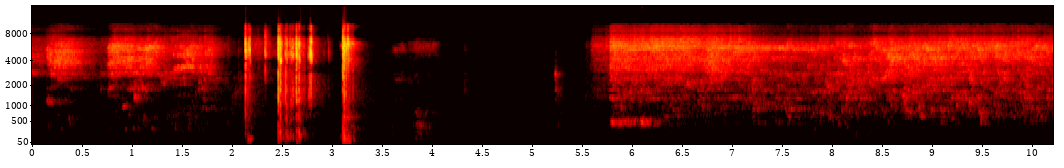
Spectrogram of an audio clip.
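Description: Tap water running and splashing, with a few loud knocks a little over two seconds in; from about six seconds in the tap runs in a steady stream.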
